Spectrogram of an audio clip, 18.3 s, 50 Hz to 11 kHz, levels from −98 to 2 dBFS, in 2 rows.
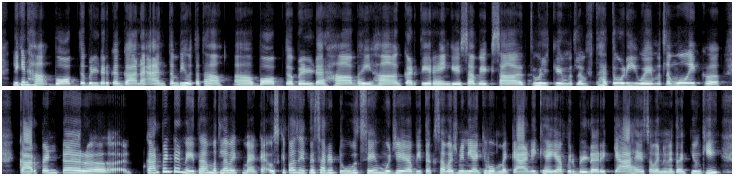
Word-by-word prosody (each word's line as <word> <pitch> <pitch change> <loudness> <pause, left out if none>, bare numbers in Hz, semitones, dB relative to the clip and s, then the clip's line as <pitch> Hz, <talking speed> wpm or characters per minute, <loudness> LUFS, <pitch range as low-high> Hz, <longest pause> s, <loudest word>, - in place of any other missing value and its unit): लेकिन 280 +3 +1
हाँ, 215 -8 -1
Bob 220 0 +2
the 245 - +3
Builder 240 0 0
का 230 - +3
गाना 205 0 0 0.2
एंथम 215 +3 -4
भी 245 - -1
होता 215 -3 +3
था। 215 -3 +1 0.2
अ, 200 -1 0
बॉब 215 +1 +1
दा 215 - +3
बिल्डर, 205 0 +1
हाँ, 205 -1 -1
भई, 215 -2 +2
हाँ 195 -2 -1
करते 210 +1 +2
रहेंगे 200 -2 +2
सब 210 0 0
एक 195 0 -1
साथ 200 -1 -1
मिल 230 -1 +5
के 225 - +3
मतलब 200 0 -2
हा 225 - +1
तोडी 470 0 +3
हुए 430 -1 +4
मतलब 420 - -2
वो - - +6
एक 480 0 -1 0.5
कारपेंटर 280 +4 +1
अ, 235 +9 0 0.3
कारपेंटर 400 +9 0
नहीं 265 -7 +2
था 260 0 +1
मतलब 280 -1 +1
एक 275 - 0
मैके 225 -2 -3
उसके 255 +3 -2
पास 295 +1 0
इतने 275 +1 +1
सारे 295 -2 0
टूल्स 275 +1 -4
थे। 265 +1 +3
मुझे 255 -1 +1
अभी 230 0 -1
तक 260 +2 -3
समझ 235 -1 0
में 255 - +2
नहीं 240 0 +1
आया 235 - +1
कि 260 - -5
वो 260 0 +3
मैकेनिक 205 +4 -2
है 230 -3 +3
या 220 0 +1
फिर 220 0 -2
बिल्डर 205 +2 +2
है, 220 - +1
क्या 220 0 -4 0.2
है, 220 - 0
समझ 200 -2 -3
में 205 - -2
नहीं - - -3
आता 205 +1 +1
क्योंकि 235 +8 +1
230 Hz, 225 wpm, -17 LUFS, 210-275 Hz, 0.5 s, वो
